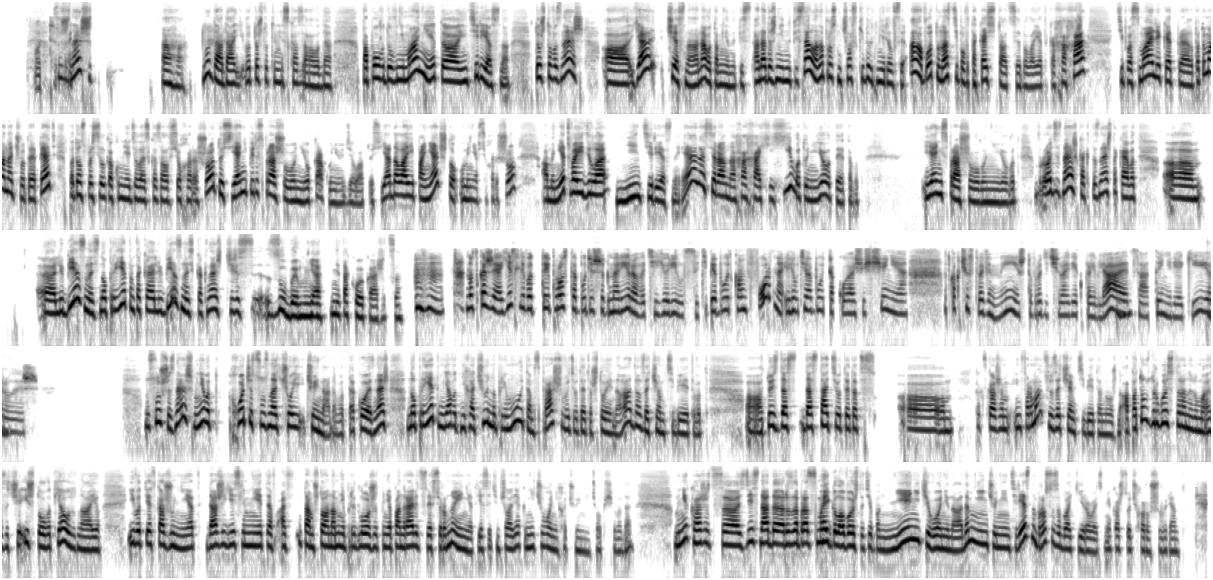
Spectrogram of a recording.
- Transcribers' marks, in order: tapping; laughing while speaking: "моей"
- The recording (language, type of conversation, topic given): Russian, advice, Как реагировать, если бывший друг навязывает общение?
